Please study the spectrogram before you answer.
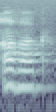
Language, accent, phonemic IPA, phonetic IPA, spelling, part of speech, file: Armenian, Eastern Armenian, /ɑˈvɑkʰ/, [ɑvɑ́kʰ], ավագ, adjective / noun, Hy-ավագ.ogg
- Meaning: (adjective) 1. older, elder, senior 2. chief, senior 3. main, principal, first; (noun) 1. elder 2. captain 3. a rank in the Armenian Armed Forces equivalent to Russian старшина́ (staršiná)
